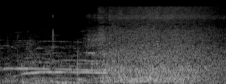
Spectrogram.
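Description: A small wave breaking and washing up the sand of a beach shoreline, rising in a hiss about a second in and fading out. A voice is heard faintly just before it.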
